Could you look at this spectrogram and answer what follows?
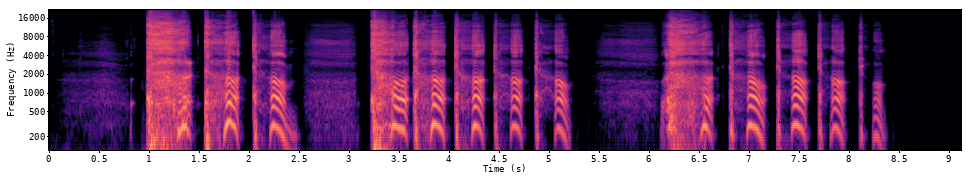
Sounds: Cough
